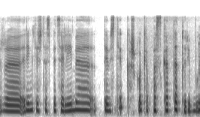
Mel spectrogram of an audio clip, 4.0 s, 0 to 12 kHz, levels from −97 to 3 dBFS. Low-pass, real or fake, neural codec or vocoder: 7.2 kHz; real; none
